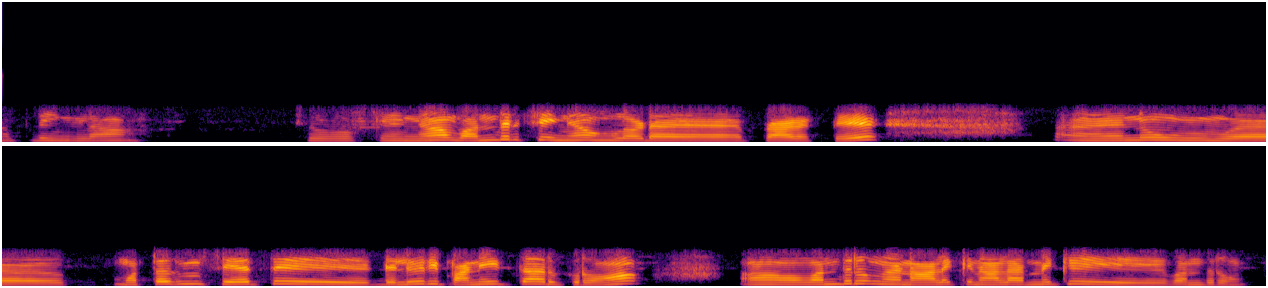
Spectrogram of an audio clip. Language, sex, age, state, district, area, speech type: Tamil, female, 45-60, Tamil Nadu, Thoothukudi, urban, conversation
